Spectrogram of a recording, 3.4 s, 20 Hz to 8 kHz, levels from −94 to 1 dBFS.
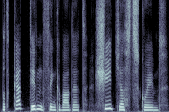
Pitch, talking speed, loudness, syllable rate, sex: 205 Hz, 160 wpm, -18 LUFS, 3.5 syllables/s, female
